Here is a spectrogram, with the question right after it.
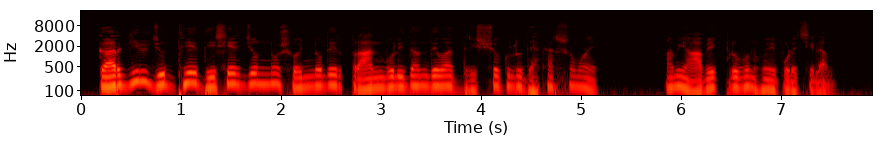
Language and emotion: Bengali, sad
